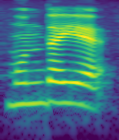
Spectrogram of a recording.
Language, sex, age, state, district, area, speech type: Tamil, female, 18-30, Tamil Nadu, Nagapattinam, rural, read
